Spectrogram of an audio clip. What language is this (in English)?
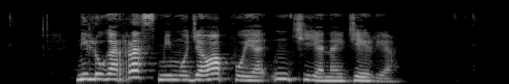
Swahili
